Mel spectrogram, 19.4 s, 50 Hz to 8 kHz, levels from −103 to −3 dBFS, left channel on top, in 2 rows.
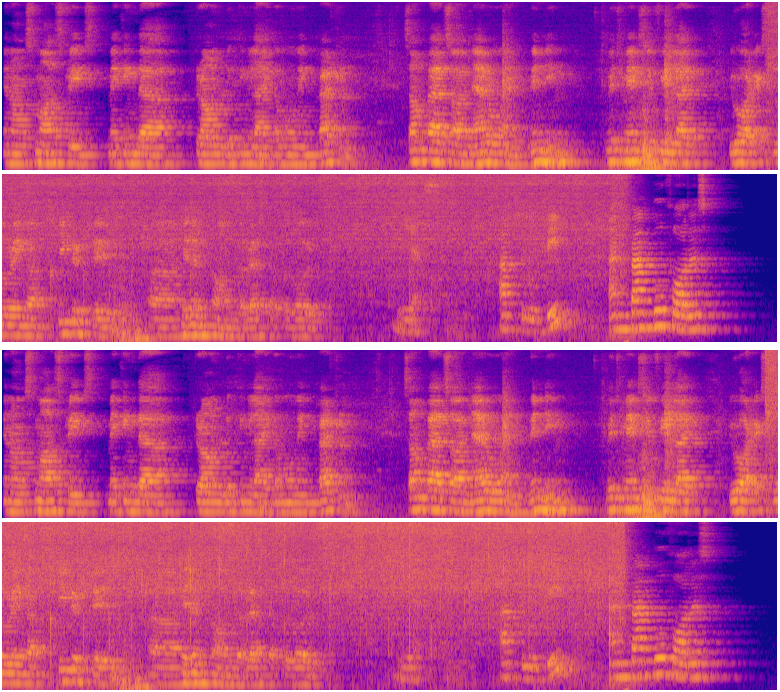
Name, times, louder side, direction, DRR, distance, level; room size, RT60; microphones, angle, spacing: voice 1, 0.0-2.1 2.4-4.4 5.0-7.1 7.5-11.1 11.5-13.6, equal, 60° right, -4 dB, 1.4 m, -30 dB
sound 1, 2.3-10.2 10.7-11.6, right 1 dB, 5° left, 0.7 m, -40 dB
Frying (food), 9.5-17.5, right 8 dB, 85° right, 0.4 m, -29 dB
voice 2, 14.6-15.2 15.6-16.7 17.3-18.5, left 2 dB, 70° left, 2 dB, 0.6 m, -31 dB
4.4 x 2.2 x 3.7 m, 0.91 s
head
